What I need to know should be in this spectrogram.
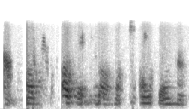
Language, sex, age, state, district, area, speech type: Marathi, female, 45-60, Maharashtra, Pune, urban, conversation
